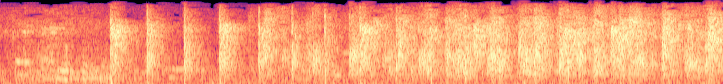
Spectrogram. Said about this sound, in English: So I think you should give yourselves all a round of applause.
